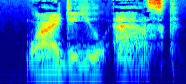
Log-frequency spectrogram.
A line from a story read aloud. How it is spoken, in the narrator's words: The boardmaster grunted his words as if they were being squeezed out singly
